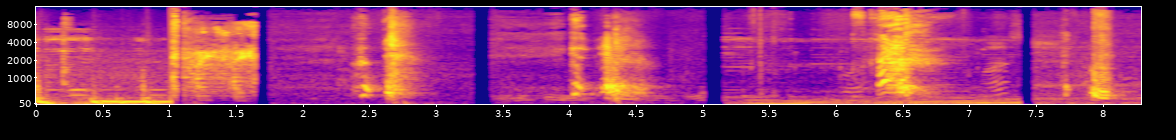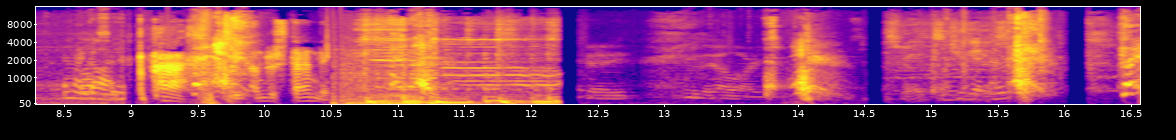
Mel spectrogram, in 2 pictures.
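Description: Series of sneezes from different recordings, with loud background music in places.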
